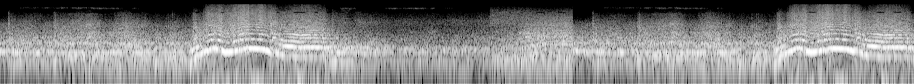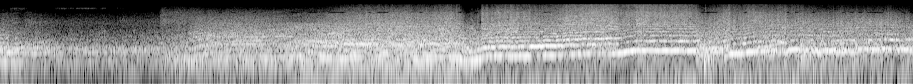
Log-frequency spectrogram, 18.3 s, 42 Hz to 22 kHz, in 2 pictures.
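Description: Formula One cars' 2.4-litre V8 engines in the pit lane, the pitch swooping down and back up about two seconds in and again about eight seconds in. From about eleven seconds a higher, steadier engine note carries on, rising in pitch near the end.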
